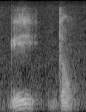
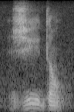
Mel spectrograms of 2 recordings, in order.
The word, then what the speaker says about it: guidon: Ici, G est suivi de U. La lettre, la voyelle U, donc ça se prononce gui. Puisqu'il y a la lettre I qui commande. Guidon. Alors que le U, c'est seulement pour éviter de dire gidon.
